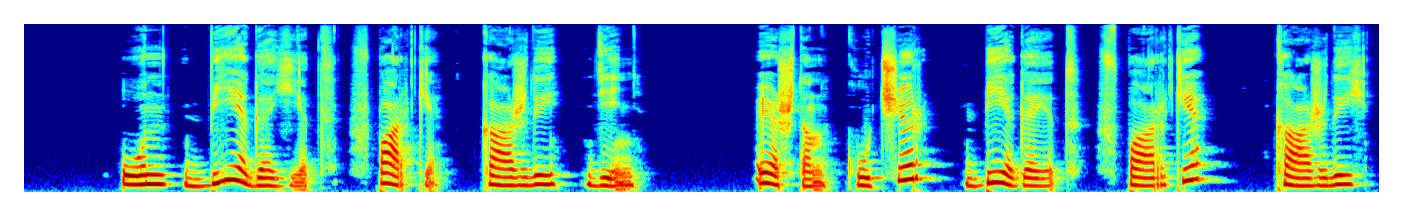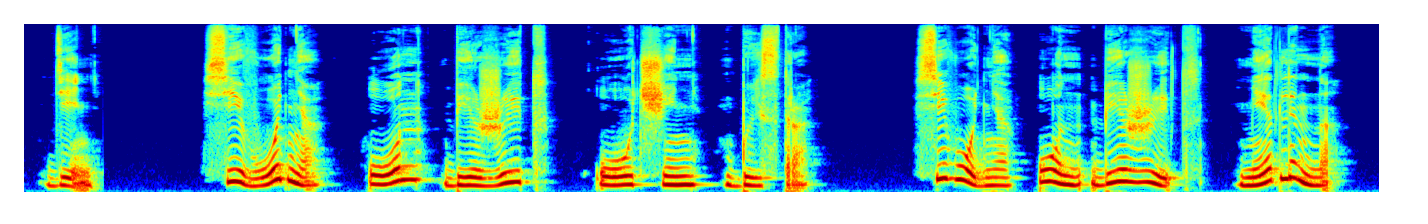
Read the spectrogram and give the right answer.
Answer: Нет, наоборот. Сегодня он бежит очень быстро.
